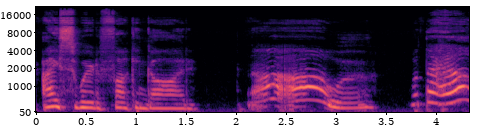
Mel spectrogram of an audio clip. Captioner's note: squealing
